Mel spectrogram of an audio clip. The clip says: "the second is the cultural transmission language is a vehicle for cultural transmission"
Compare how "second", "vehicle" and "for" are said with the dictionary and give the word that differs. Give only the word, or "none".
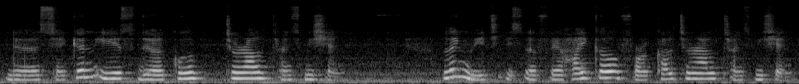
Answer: vehicle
